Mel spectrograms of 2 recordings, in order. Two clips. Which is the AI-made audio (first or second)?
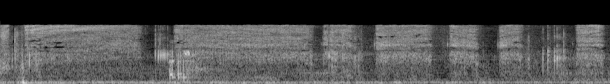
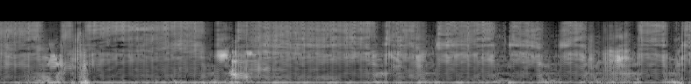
second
